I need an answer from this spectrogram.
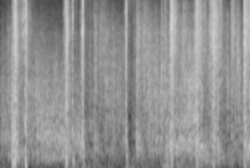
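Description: Gunfire at a firing range: many sharp, loud shots crack in rapid, irregular succession, several overlapping into bursts.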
